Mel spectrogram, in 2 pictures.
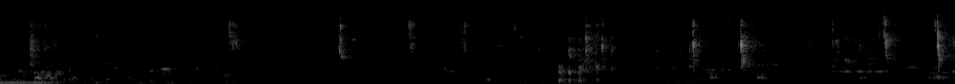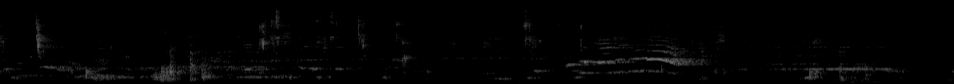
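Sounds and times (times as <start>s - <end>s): fingers squishing rice: 2.2s - 2.7s, 3.3s - 11.4s
wet chewing and lip-smacking: 2.2s - 2.7s, 3.4s - 15.7s, 16.4s - 18.9s.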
